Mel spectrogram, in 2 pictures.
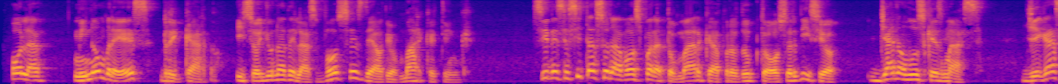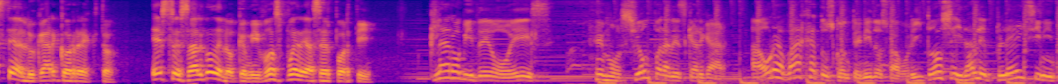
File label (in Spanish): Mexico; Locutores; Audiomarketing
